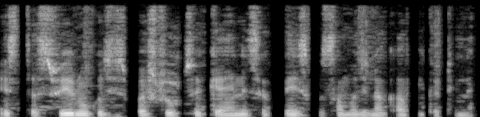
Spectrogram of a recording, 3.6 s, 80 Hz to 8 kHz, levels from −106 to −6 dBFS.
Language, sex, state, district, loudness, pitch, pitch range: Hindi, male, Uttar Pradesh, Varanasi, -28 LUFS, 100 Hz, 90-110 Hz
